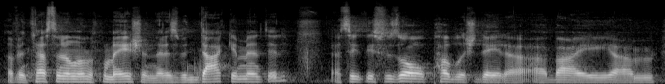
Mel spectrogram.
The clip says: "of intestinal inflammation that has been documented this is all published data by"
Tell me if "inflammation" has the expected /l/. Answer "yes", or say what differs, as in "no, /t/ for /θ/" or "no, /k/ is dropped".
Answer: no, /l/ is dropped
